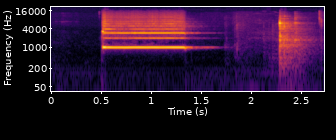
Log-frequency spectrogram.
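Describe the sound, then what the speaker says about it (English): A penny whistle sounds a single clear, steady B note held for just under a second, followed by a brief clattering knock. "The B is played on the penny whistle with one finger"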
